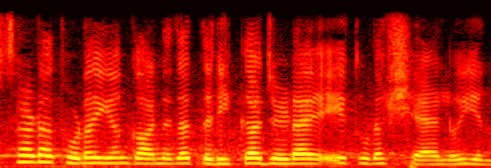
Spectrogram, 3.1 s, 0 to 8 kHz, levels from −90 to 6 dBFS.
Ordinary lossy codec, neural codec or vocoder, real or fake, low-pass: none; codec, 16 kHz in and 24 kHz out, 2.2 kbps, FireRedTTS-2 codec; fake; 7.2 kHz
